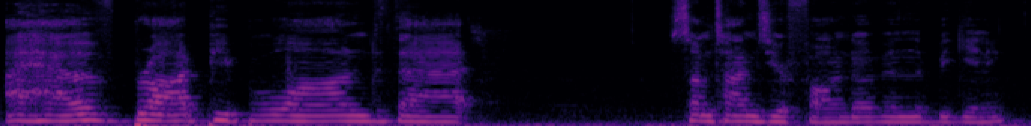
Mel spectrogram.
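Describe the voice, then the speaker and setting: Unhurried and fairly high, with little rise or fall, this is an adult DJ from Jamaica who relocated to America in childhood. He's a guest in a relaxed, thoughtful interview and keeps repeating ideas to underline them.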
